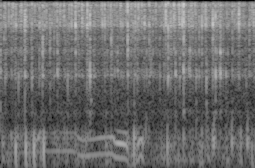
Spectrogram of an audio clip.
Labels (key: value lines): label: biophony, cascading saw
recorder: HydroMoth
